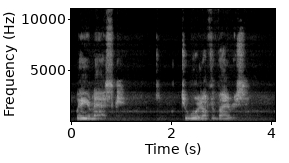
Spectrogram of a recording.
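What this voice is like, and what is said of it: Bad Batman character voice. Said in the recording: “That is the worst Batman impression I've ever seen before.”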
